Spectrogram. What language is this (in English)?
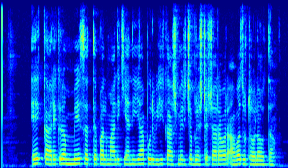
Marathi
